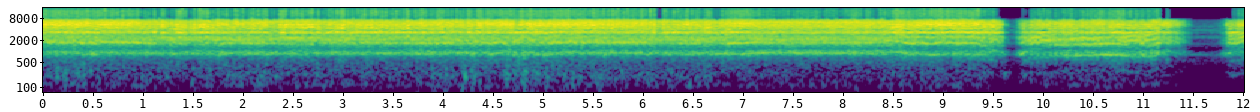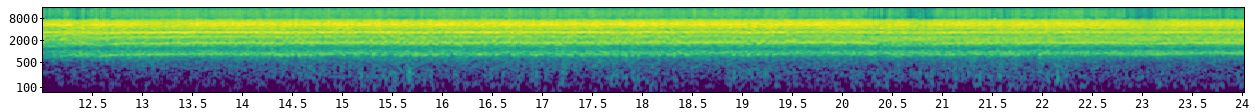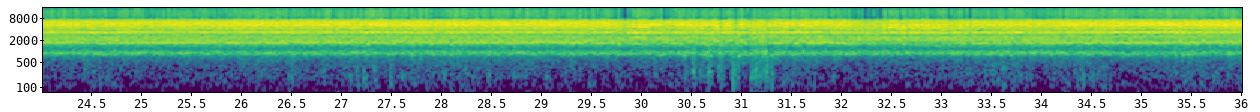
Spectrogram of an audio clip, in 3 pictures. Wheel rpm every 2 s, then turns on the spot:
230, 230, 230, 230, 180, 120, 180, 210, 210, 230, 220, 230, 230, 230, 230, 210, 220, 220.
none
